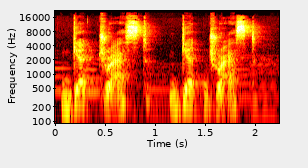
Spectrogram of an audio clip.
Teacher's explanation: Do not emphasize the T in get because you have another consonant, D, from dressed.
